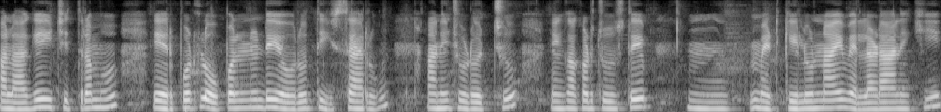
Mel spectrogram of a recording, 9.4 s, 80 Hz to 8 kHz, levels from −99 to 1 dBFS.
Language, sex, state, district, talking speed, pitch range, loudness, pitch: Telugu, female, Andhra Pradesh, Chittoor, 110 wpm, 180-205 Hz, -18 LUFS, 190 Hz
